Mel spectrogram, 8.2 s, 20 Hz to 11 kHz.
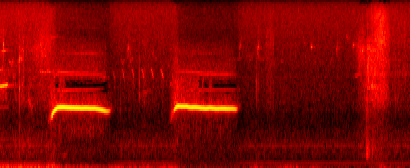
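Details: Grey-headed bushshrike calling on an afternoon game drive at Djuma Game Reserve, Sabi Sand, South Africa, 23 November 2017: two long, drawn-out level whistles, each about a second, spaced roughly two and a half seconds apart, over low vehicle hum.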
